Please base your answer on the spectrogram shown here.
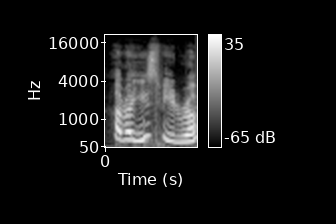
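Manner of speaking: very high, sugary, cutesy voice. Retelling a character's line from a scene being discussed, in a cutesy voice. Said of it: "doing a cutesy voice".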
